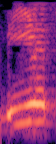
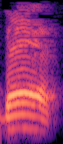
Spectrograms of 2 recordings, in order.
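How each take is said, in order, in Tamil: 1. உயிரெழுத்து 'ear' மாதிரி ஒலிக்கிறது. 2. உயிரெழுத்து 'air' மாதிரி ஒலிக்கிறது. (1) "பியர் சொல்லக்கூடாது" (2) "பேர் BEAR சரிங்களா"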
